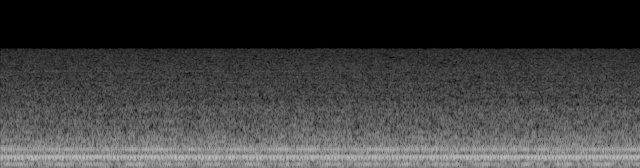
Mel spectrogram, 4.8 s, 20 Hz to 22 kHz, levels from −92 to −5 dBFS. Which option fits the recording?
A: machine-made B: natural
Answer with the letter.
B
